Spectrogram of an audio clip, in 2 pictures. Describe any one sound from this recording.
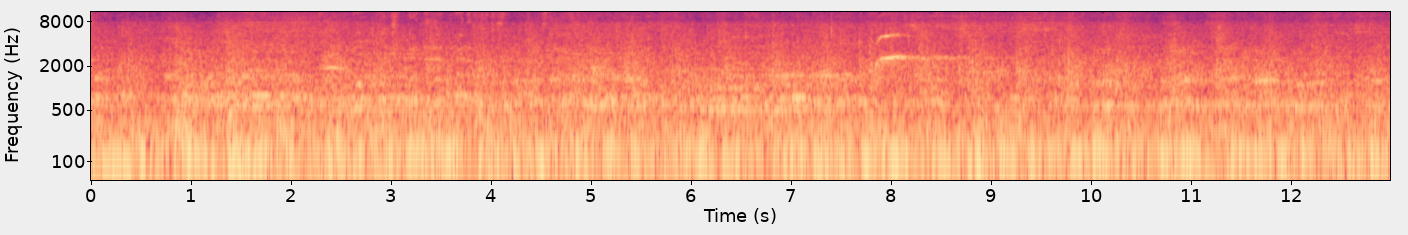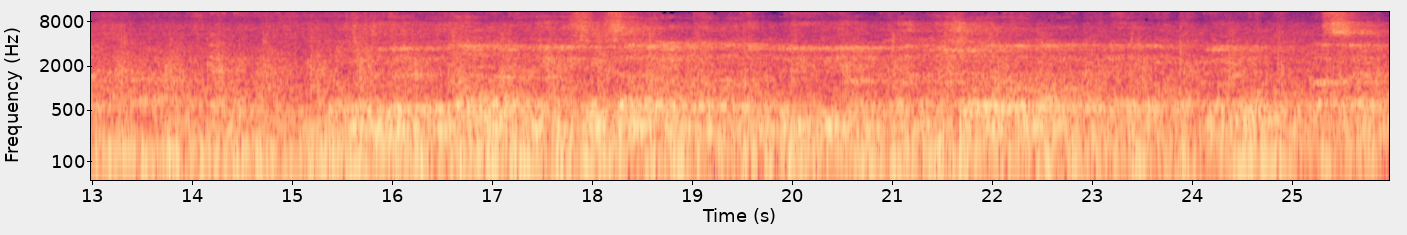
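A crowd of fans sings and chants loudly in a large open stadium.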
